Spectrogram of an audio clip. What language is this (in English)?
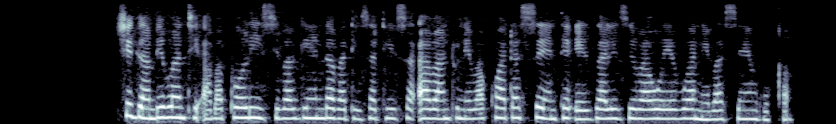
Ganda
